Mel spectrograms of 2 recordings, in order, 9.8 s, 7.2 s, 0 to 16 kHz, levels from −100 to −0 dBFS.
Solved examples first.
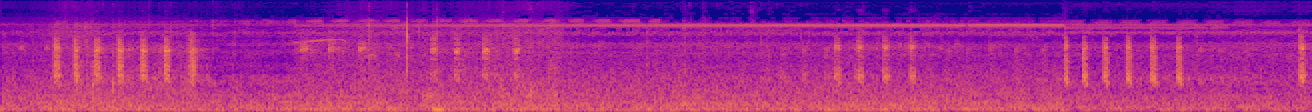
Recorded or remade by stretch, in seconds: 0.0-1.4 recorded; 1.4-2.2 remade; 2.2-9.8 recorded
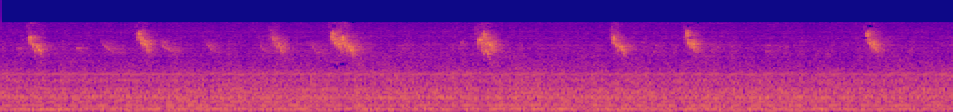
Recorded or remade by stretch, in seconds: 0.0-7.2 recorded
